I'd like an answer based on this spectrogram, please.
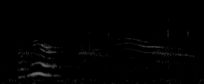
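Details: Olive, a cat climbing down from a tree branch during a rescue, gives one loud arched meow that rises and falls, then a longer, fainter, level wail. Quiet background.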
